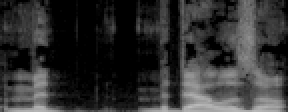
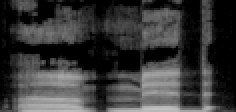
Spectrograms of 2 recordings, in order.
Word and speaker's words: midazolam: The lethal injection consisted of Medalazone. I should have looked how to actually pronounce this. Midazolam. Yeah, midazolam. That's what we'll go with.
